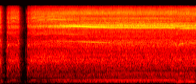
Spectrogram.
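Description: A cordless combi drill driving a screw whirs up after two brief starts, then runs continuously at a steady high-pitched speed, loud and close.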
